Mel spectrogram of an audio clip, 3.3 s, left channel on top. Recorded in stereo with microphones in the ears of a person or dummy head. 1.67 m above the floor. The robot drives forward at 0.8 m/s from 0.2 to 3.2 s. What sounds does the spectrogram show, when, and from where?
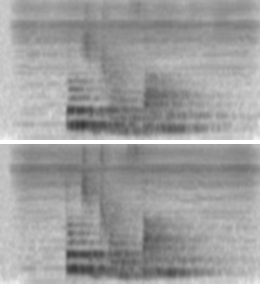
0.8 s a woman speaking: 75° right (ahead or behind), 1.3 m; by 2.2 s 50° right (ahead or behind), 1.7 m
